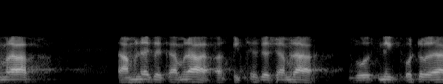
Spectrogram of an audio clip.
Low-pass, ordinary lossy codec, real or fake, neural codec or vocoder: 3.6 kHz; none; fake; codec, 24 kHz, 3 kbps, HILCodec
